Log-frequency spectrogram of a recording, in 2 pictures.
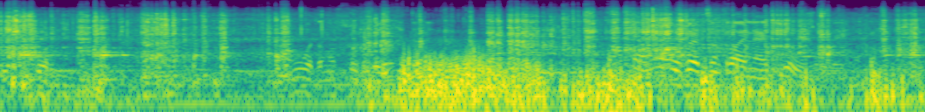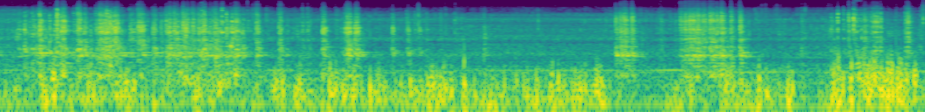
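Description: An excavator bucket scrapes and tears through soil and roots.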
